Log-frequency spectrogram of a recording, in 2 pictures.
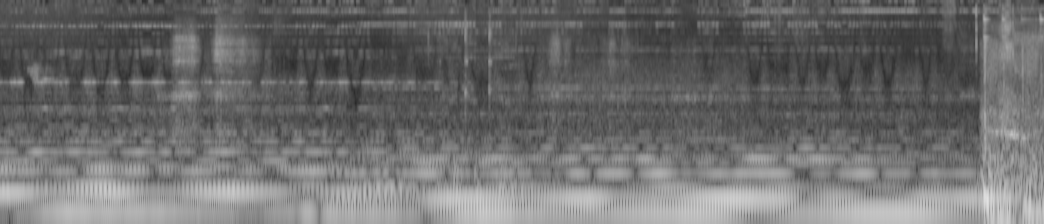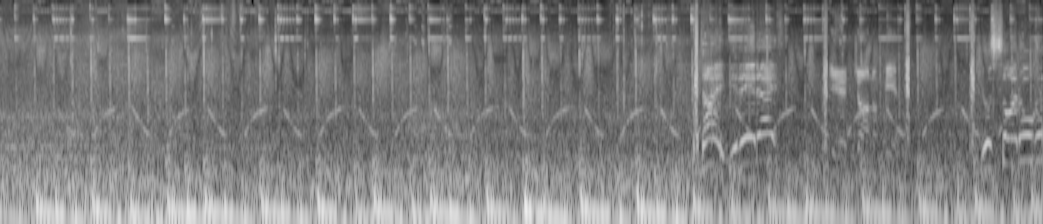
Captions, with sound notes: (suspenseful music) Good girl. (siren wailing) (energetic dramatic music) - Dave, you there, Dave? - Yeah John, I'm here. - Is your side organized?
